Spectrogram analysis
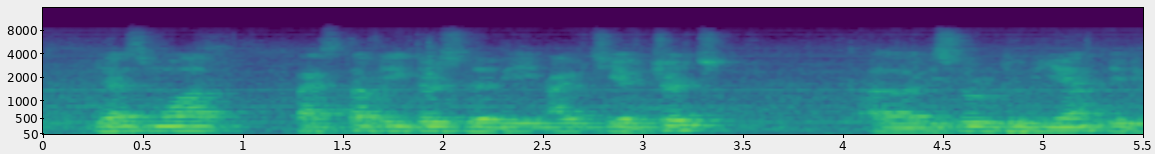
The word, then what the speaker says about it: IFGF: Kalau orang Indonesia bilangnya IFGF. Kalau kita yang benar pronunciasinya IFGF ya. Jadi kalau saudara ketemu dari saudara semua dari IFGF lain jangan salah pronunciasinya gitu.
